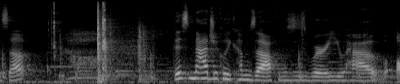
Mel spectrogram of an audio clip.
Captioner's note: gasping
